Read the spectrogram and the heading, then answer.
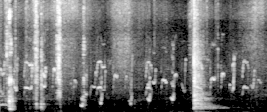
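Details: Black francolin chicks, known locally as dakhni teetar, fighting inside a house. Short thin chirps, some hooked or rising, come scattered over a few seconds, mixed with clicks, tapping and a loud rushing burst near the three-second mark.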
